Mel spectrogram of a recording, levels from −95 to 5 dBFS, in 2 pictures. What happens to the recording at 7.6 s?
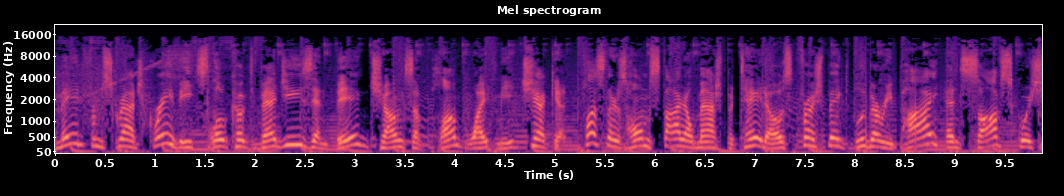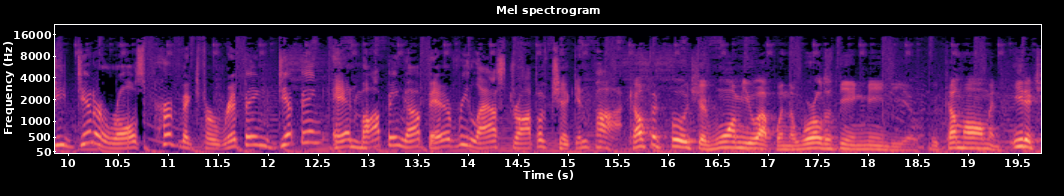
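At 7.6 s the audio falls within periodic USB or driver dropouts, 7.10 to 10.59 s: roughly a millisecond is skipped every 0.5 s, heard as regular ticks.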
